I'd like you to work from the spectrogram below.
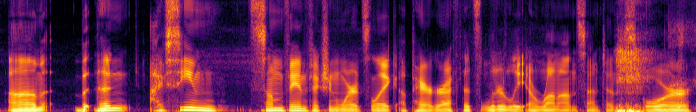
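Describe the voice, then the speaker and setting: A man's voice: on the low side, steady tone, moderate pace, clean tone, no room sound. A man guesting on a casual podcast, rambling with many ums and likes and now and then slipping into silly voices.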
